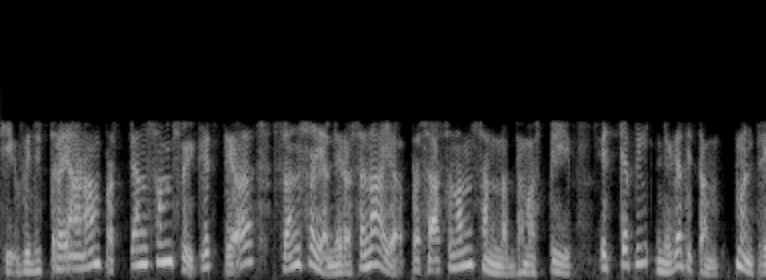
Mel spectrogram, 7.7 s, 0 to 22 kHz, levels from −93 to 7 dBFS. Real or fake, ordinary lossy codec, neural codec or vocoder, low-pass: fake; none; codec, 16 kHz, 4 kbps, FreqCodec, smaller model; 3.6 kHz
